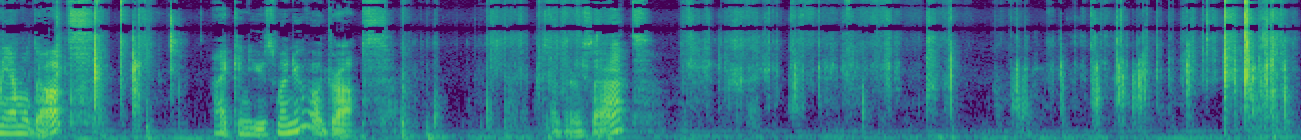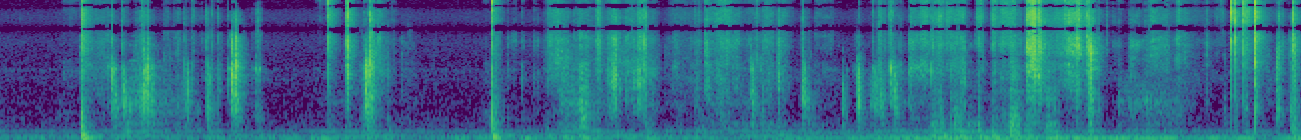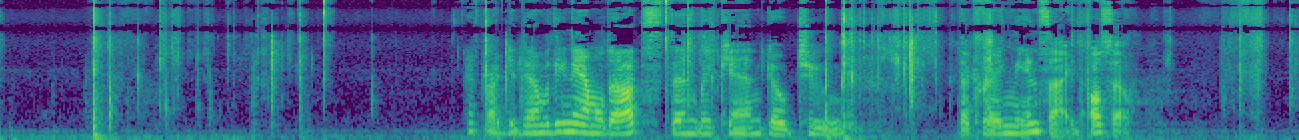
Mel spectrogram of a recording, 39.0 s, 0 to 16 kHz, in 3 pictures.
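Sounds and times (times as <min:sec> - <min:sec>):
paper rustling: 0:06.8 - 0:13.0, 0:13.9 - 0:15.7, 0:18.3 - 0:26.0, 0:34.4 - 0:36.2.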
